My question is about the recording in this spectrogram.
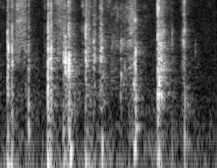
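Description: A deck of oracle cards shuffled and handled by hand: an irregular run of soft flicks and taps, ending as a card is laid down on the table.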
